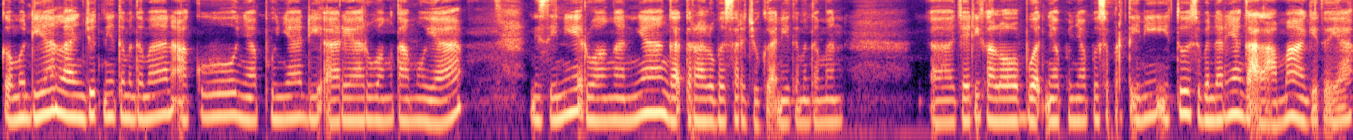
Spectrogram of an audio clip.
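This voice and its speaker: Somewhat breathy, a woman speaks at a medium pitch and a moderate pace with fairly even intonation. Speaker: homemaker vlogger. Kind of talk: voice-over narration. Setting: home. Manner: casual.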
